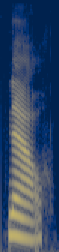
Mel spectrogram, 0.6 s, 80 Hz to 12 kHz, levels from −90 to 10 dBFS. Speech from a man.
No: female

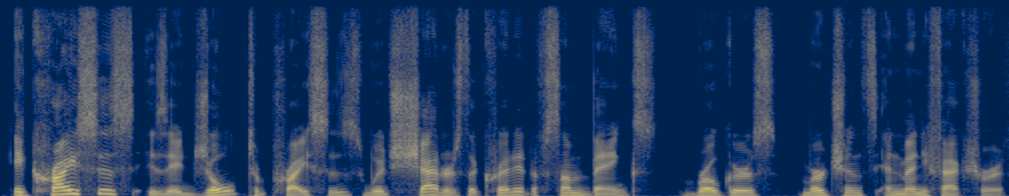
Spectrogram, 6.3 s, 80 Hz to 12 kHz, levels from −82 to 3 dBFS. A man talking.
Yes: male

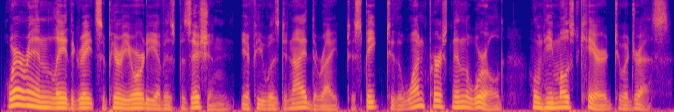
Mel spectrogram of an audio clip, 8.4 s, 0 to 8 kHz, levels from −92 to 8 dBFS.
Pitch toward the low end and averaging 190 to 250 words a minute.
Yes: low, 115 Hz; fast, 205 wpm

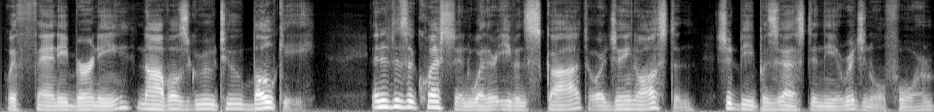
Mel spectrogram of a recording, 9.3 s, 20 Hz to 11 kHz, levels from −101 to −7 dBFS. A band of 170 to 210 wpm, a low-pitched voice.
No: average, 160 wpm; low, 115 Hz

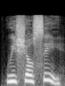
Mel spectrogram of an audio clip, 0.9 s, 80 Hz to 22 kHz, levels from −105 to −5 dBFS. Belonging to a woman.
Yes: female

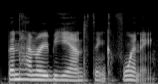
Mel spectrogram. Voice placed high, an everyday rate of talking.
No: high, 205 Hz; fast, 265 wpm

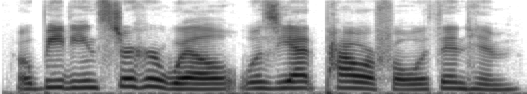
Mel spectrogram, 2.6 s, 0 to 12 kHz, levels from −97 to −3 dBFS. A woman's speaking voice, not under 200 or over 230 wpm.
Yes: female; fast, 205 wpm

